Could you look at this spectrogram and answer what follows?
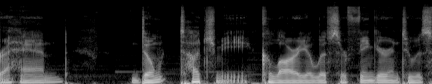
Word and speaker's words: Calaria: You're funny, Kalawa, mispronouncing her name. Calaria. It's Calaria, she corrects him.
